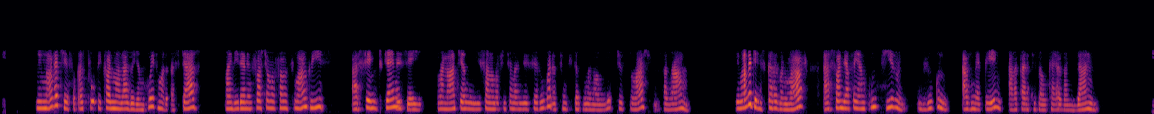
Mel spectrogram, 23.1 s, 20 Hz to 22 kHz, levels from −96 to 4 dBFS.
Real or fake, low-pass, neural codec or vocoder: fake; 3.6 kHz; codec, 24 kHz, 0.9 kbps, WavTokenizer, medium music audio release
